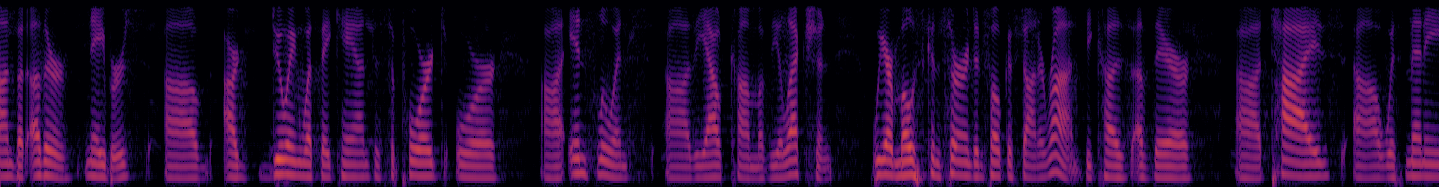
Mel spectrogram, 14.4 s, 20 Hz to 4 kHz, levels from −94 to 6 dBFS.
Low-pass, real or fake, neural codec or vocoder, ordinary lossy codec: 3.6 kHz; real; none; AAC, 32 kbps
